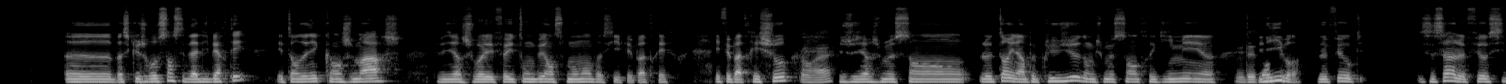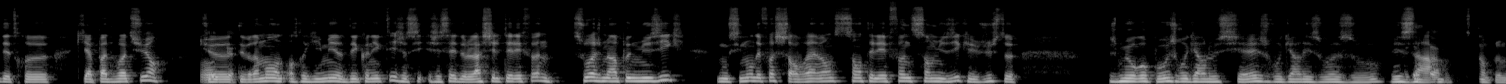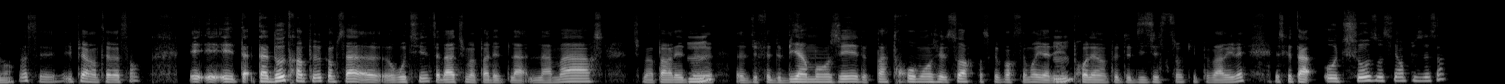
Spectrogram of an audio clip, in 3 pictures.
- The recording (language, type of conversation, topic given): French, podcast, Quelle est ta routine pour déconnecter le soir ?
- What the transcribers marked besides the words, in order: stressed: "libre"; stressed: "lâcher"; stressed: "bien manger"; stressed: "autre chose"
